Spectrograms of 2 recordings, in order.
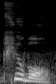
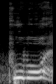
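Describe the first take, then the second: First: Pubal said PYOO-bul; you-sound pronunciation. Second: Pubo said POO-bo, no y sound; oo pronunciation. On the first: Teacher contrasting two pronunciations, PYOO version. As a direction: say pubal with a y glide before the oo. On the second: Teacher contrasting two pronunciations, POO version. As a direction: say pubo with a plain oo. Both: Shown as a demonstration. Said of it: "the way to pronounce this is pubal".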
